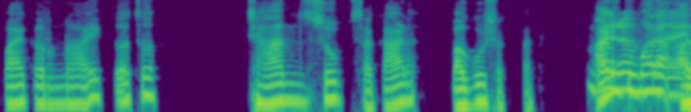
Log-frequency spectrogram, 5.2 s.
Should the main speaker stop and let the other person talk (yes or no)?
no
